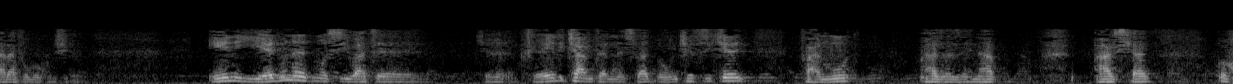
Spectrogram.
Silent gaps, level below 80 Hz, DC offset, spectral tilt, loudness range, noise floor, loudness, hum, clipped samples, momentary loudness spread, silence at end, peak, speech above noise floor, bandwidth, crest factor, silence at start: none; -60 dBFS; under 0.1%; -10 dB/octave; 3 LU; -55 dBFS; -32 LUFS; none; under 0.1%; 23 LU; 0 s; -12 dBFS; 23 dB; 5.6 kHz; 22 dB; 0 s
